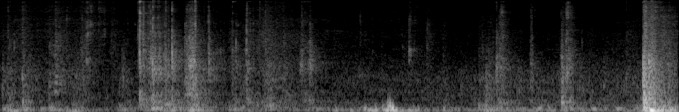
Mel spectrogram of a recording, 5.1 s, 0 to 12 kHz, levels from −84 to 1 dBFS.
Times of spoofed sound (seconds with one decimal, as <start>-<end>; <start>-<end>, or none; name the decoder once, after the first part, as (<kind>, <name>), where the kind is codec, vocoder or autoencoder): none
